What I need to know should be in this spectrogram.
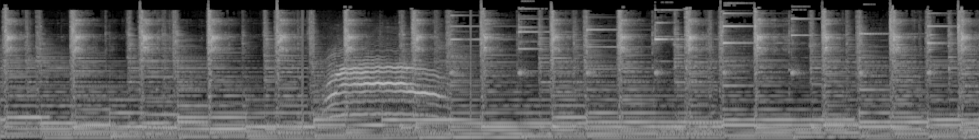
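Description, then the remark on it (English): A drawn-out, wavering cat meow rises over loud, steady, beat-driven music, with more meow-like cries woven into the busy instrumental track. “Are you ready to become cat?”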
